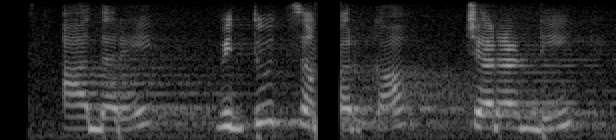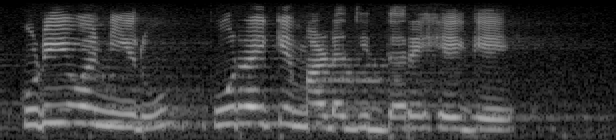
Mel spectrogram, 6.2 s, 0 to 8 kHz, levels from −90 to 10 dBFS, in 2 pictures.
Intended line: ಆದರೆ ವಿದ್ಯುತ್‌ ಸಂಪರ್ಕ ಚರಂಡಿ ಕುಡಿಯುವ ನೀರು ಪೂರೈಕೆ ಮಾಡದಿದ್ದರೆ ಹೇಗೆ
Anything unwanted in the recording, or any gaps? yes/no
yes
